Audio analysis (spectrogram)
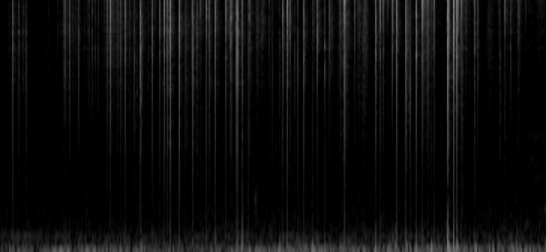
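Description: Long nails scratch and tap along the ribbed side of a small, solid pink wax pillar candle. The result is a dense run of quick, dry, bright ticks and scratchy rasps over a faint low hum, with no ringing after each contact.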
